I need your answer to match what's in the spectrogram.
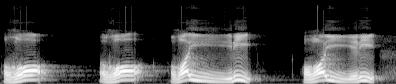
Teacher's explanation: الغين مفخمة والياء مرققة والراء مكسورة مرققة · Term: الترقيق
